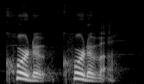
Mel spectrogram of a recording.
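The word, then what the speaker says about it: Córdova: But there's an accent on the first O. Cordova.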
